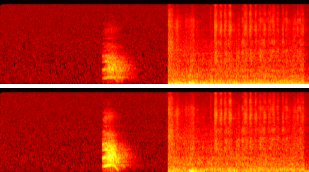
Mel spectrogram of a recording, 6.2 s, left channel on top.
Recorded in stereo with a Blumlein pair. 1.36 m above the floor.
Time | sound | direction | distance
2.0 | a shout | 35° right | 1.4 m
3.4 | writing | 5° right | 2.5 m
